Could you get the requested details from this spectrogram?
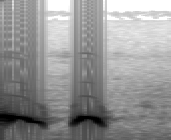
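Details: Morning lure call of a spotted dove meant to attract wild doves. Two mellow arched coos, the first longer and falling at its end, separated by a brief pause.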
